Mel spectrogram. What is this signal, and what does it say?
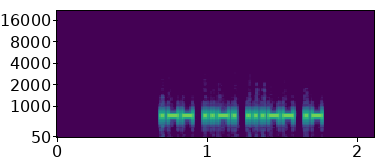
Morse code, heard as a keyed tone, about 46 wpm, 700 Hz. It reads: WF3A
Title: USA Call Signs - 4 Characters - 2x Character Spacing - 50wpm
